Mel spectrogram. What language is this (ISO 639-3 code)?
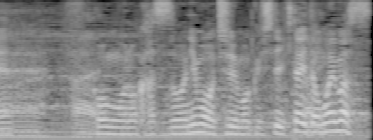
jpn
